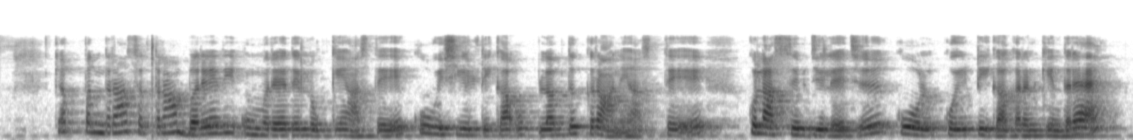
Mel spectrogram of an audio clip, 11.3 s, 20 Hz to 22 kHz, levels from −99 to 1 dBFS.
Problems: echo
